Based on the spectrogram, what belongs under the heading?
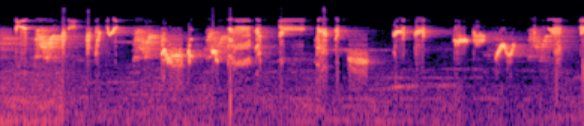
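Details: An orange-headed thrush sings energetically, with dense scratchy warbles, buzzy notes and clear whistles run together in rapid bursts across about six seconds.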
